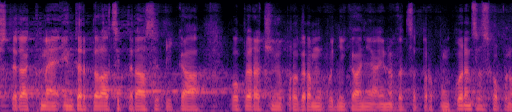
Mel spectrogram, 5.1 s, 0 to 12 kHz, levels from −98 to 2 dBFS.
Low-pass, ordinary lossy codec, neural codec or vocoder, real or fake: 10.8 kHz; Opus, 32 kbps; codec, 44.1 kHz, 7.8 kbps, Pupu-Codec; fake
